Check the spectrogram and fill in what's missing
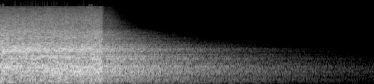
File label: jumpscare sound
